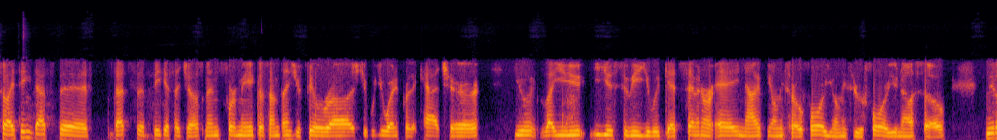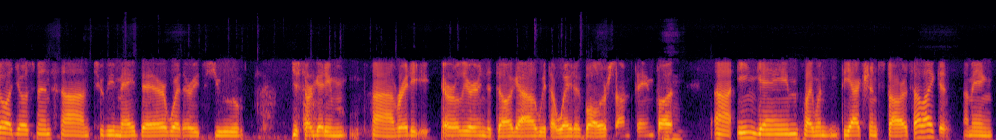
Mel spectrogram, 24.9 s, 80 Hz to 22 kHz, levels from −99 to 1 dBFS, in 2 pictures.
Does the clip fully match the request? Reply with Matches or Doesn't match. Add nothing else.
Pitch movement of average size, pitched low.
Doesn't match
